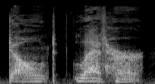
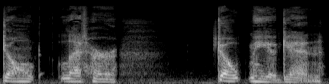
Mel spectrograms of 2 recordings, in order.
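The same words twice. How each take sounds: First: Slow, hoarse whispered plea; hoarse but forceful. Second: Slow, hoarse, strained plea; hoarse but forceful. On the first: Sick father begs his son for protection, hoarse and forceful. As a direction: rasp each word out with effort. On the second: Sick father begs his son to stop the nurse, hoarse insistence. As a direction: rasp it out word by word, insisting. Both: A narrator's reading. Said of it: "he said in a hoarse voice with surprising strength".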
